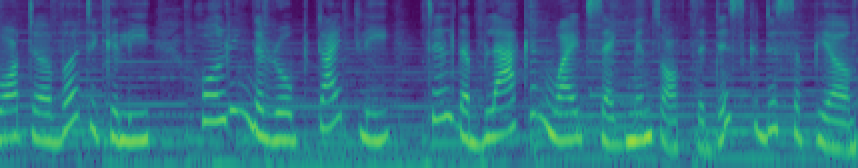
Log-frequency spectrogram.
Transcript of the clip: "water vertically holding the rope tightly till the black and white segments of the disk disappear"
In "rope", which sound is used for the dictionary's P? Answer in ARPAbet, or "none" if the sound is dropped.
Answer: P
